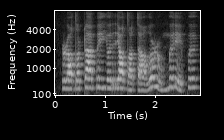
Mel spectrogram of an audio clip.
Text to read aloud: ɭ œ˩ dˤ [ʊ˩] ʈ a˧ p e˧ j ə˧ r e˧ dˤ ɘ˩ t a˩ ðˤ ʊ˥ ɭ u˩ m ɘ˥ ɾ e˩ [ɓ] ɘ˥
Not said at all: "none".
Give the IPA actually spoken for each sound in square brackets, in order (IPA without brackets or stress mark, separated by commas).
u˩, p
